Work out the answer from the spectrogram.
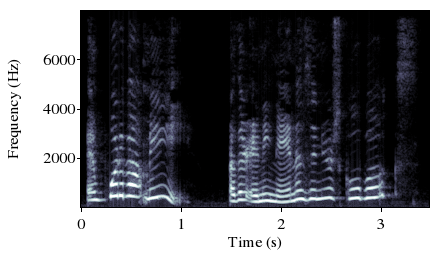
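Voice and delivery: teasing mock offence; playful grandmother. A narrator's reading. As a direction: Nana pretending to feel left out. Nana teases Grace.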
